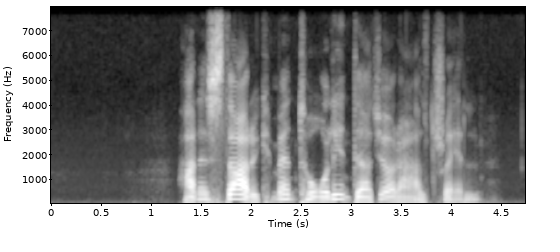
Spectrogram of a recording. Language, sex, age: Swedish, female, 64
